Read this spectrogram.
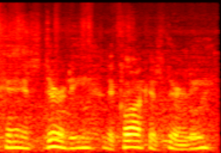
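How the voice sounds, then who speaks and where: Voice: medium pitch, normal speed, a crowd in the background. A person giving casual, hands-on unboxing commentary as a repair video host, muttering to themselves in short, fragmented remarks. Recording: noisy room with clear background noise.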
